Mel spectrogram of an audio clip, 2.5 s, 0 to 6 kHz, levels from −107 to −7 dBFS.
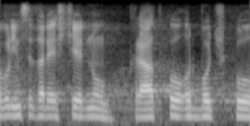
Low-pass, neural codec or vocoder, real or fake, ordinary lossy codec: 5.4 kHz; none; real; Opus, 64 kbps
